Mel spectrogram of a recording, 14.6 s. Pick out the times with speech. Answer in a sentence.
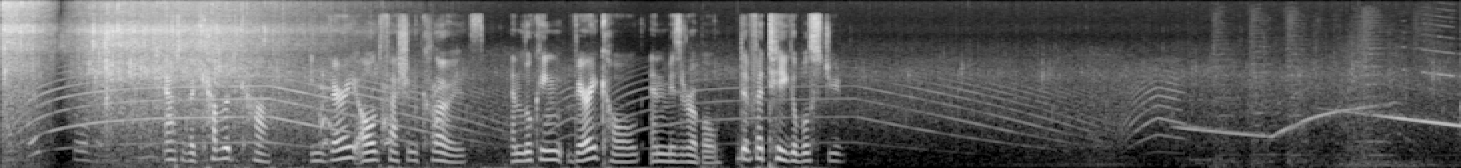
You can hear the speech from 0.1 to 8.4 s.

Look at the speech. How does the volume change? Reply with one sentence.
The loudness of the speech goes up.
